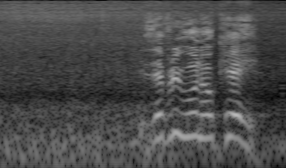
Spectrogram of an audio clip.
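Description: A young man speaks briefly in a raised voice.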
